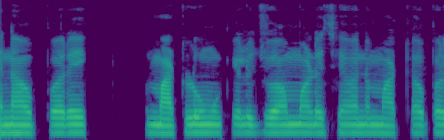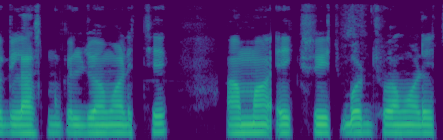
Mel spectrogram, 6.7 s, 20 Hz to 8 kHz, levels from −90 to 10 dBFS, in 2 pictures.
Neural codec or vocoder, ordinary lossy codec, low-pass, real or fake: none; none; 7.2 kHz; real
